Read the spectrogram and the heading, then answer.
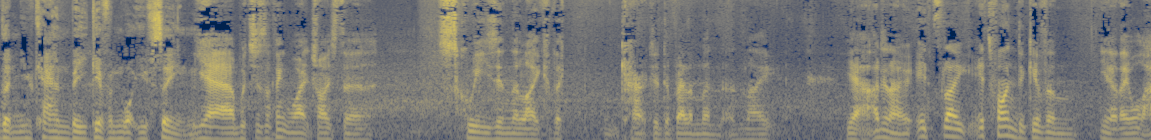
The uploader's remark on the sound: This episode of EHPodcast does feature a rare bit of outside broadcast. Our carefully cultivated music bed only lasts half the episode.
